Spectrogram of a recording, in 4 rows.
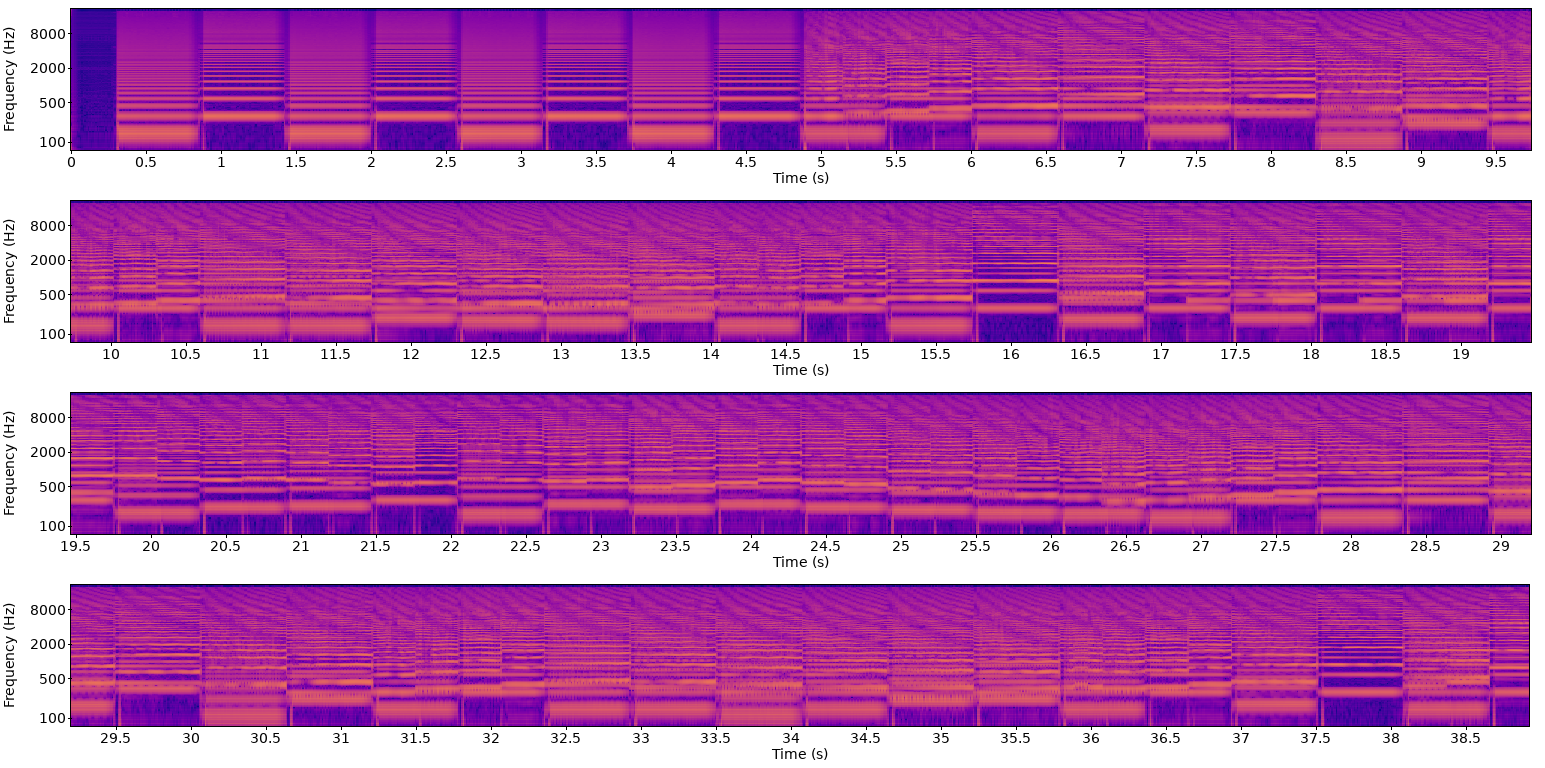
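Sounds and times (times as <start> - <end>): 
chiptune lament on a sound chip: 0.3 - 38.9.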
